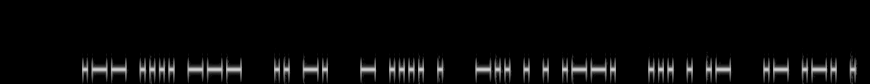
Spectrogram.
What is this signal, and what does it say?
Morse code, heard as a keyed tone, about 25 wpm, 700 Hz. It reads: WHO IN THE DEEP SEA ARE
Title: Sentences from Top 1000 Words - Review Part 3 - 25wpm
